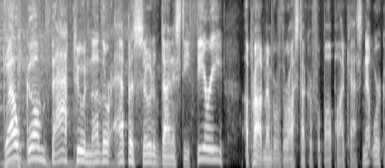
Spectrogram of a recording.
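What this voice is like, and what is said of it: Congested, stuffed-up voice. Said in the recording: “As you can tell from my voice, I'm a little stuffed up. ... Just a little head cold”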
